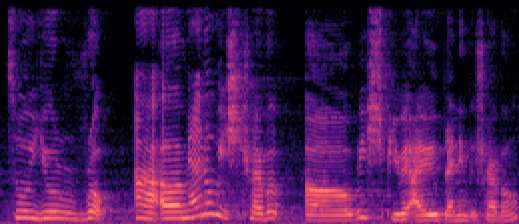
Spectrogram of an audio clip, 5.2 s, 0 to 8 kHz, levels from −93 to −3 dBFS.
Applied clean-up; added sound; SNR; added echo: none; none; none; reverberation time 2.0 s.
